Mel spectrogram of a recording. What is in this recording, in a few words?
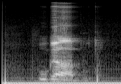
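"u capu", Prononciation du corse; u g'abu; Son "adouci"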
